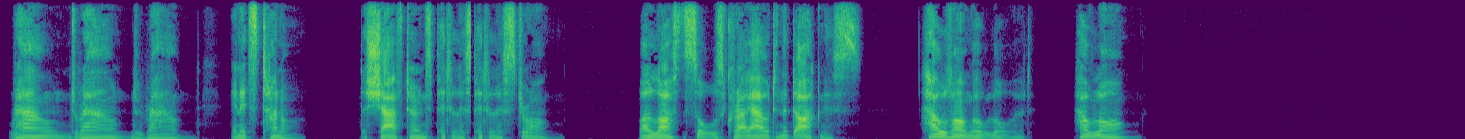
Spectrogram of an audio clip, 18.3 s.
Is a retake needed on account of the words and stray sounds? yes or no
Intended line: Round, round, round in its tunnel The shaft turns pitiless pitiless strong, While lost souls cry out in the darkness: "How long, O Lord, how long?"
no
